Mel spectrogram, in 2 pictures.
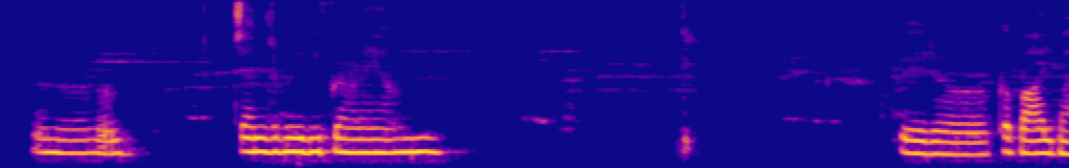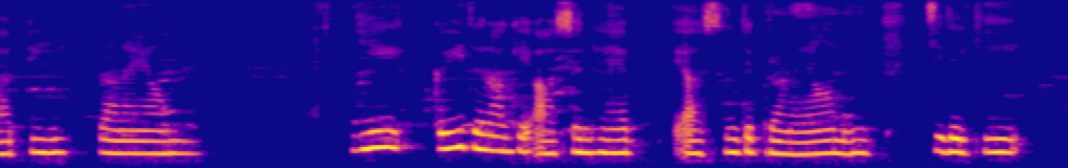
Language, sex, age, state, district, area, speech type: Dogri, female, 30-45, Jammu and Kashmir, Jammu, urban, spontaneous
